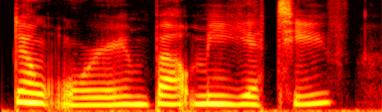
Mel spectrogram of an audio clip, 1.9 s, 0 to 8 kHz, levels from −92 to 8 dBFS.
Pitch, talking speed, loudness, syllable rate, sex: 220 Hz, 155 wpm, -16 LUFS, 5.4 syllables/s, female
